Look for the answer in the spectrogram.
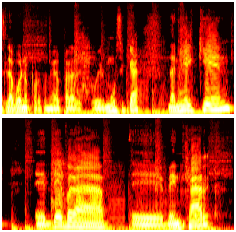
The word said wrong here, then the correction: Devendra Banhart: De Van Hart. – Van Hart. ¿Tú, tú, de Devendra Van Hart.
